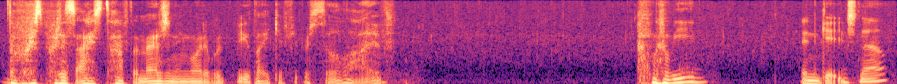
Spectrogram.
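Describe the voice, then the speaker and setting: A man playing a grieving lover saying farewell at a grave in an intimate ASMR roleplay, husky and breathy, halting and tender, often slipping into whispers. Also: on the low side, mellow, no room sound, exaggerated voice.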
